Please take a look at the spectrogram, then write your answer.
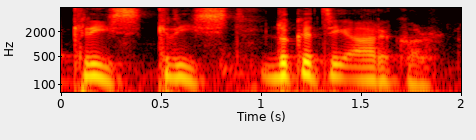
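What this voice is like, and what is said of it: Put-on Palestinian accent. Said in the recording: “is that your Palestinian accent? ... That was my Palestinian accent. ... It was spot on.”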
